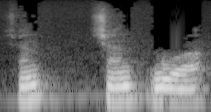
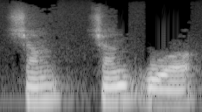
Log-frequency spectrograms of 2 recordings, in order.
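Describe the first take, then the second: First: शंगुआ drawn out slowly from the throat. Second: शंगुआ drawn out slowly, pushed from the throat. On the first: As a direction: stretch out शन, then शंगुआ. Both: Shown as a demonstration. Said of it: "हलक से निकालना है आपने".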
